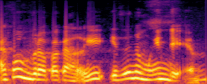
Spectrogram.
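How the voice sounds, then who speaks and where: A young woman in a casual podcast chat as a guest who teaches her language, speaking thoughtfully and pausing to pick her words. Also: mid-range voice, lively intonation, husky, lo-fi sound. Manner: thoughtful, measured, with frequent pauses and restarts.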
